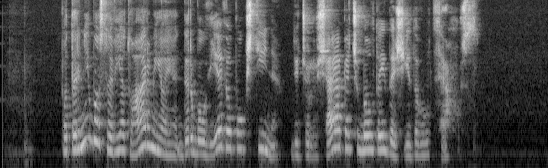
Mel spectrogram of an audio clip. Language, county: Lithuanian, Vilnius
